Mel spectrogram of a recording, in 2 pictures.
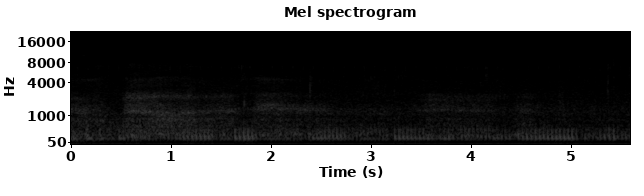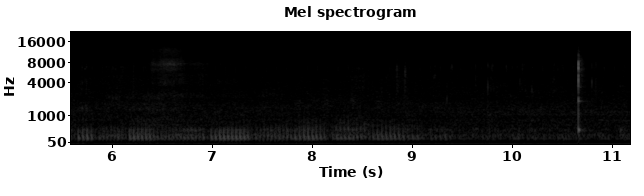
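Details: Siamese kitten purring while drinking craft beer: a soft, steady low rumble with a fine pulsing texture, continuous through the clip, faint overall, with a sharp click near the end.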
